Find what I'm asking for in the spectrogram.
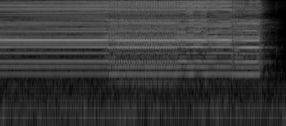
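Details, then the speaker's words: Philips Sonicare toothbrush with excessive play in the head: very loud, high, steady buzz; suspected loose internal screw. "It's also super loud. When I turn it on, you'll hear."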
